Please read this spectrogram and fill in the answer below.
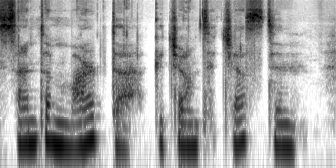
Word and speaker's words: Santa Marta: and I like look I'm like is that Santa Marta I'm pronouncing her forever it is Sierra NADA de Santa Mara Santa Marta not Maria anyway number 11 much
